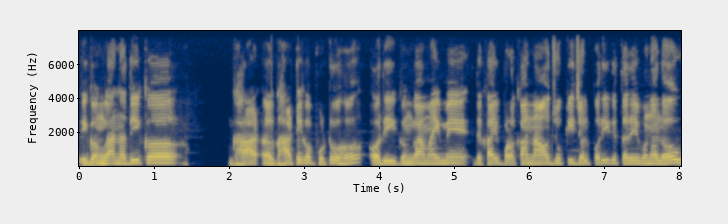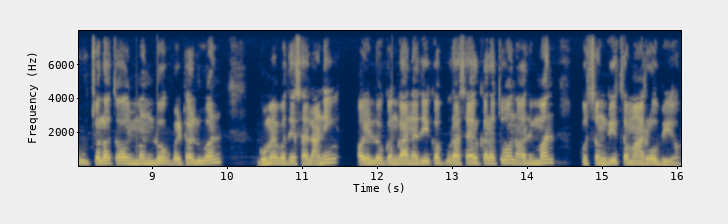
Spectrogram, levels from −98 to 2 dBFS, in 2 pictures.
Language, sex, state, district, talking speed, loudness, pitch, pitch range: Bhojpuri, male, Uttar Pradesh, Varanasi, 190 wpm, -16 LUFS, 170 Hz, 160-180 Hz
